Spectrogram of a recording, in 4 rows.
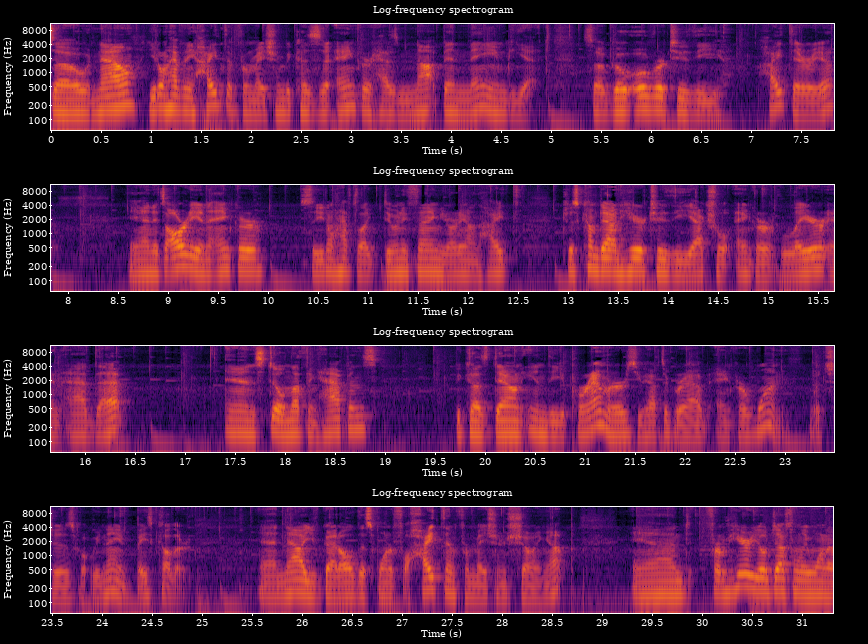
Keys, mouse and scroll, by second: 0.0-2.6 middle drag, 3.3-4.8 middle drag, 6.7 click, 14.9 click, 20.2-24.4 drag, 25.6-26.1 middle drag, 27.3-28.8 middle drag, 29.8-30.7 right drag, 30.7-31.3 drag.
